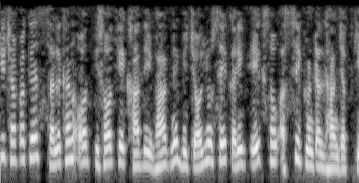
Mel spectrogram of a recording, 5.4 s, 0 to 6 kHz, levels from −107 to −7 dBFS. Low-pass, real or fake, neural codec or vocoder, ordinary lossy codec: 5.4 kHz; fake; vocoder, 22.05 kHz, 80 mel bands, Vocos; AAC, 48 kbps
